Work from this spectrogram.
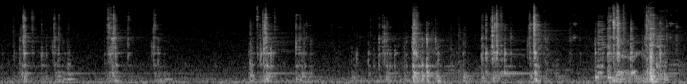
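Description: Scissor car jack being cranked up under the jacking point notches of a 2008-2013 Infiniti G37S coupe, giving a run of clicking, ratcheting mechanical strokes that grow louder toward the end, with no talking.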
